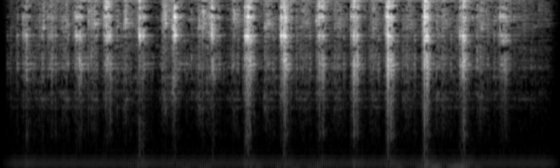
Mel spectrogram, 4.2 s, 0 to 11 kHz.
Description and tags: Me shaking a piggy bank/coin bank.
Recorder on a Neewer-N700.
